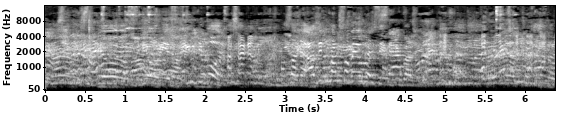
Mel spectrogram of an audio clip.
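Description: Several women talking over one another in lively, overlapping conversation.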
